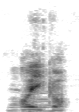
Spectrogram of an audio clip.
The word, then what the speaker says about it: AIK: I would say we say AIK. It's like it's like 3 letters. You say them separately. AIK.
